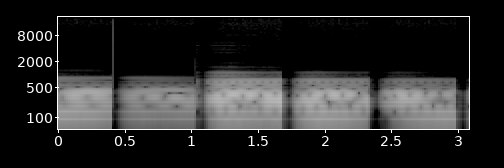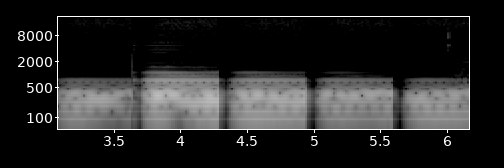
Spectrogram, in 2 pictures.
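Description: A keys patch in Studio One run through the Kickstart plugin, sustained chords pumping in a regular rhythmic volume duck roughly every two-thirds of a second, each swell cut off sharply before the next, with no voices.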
